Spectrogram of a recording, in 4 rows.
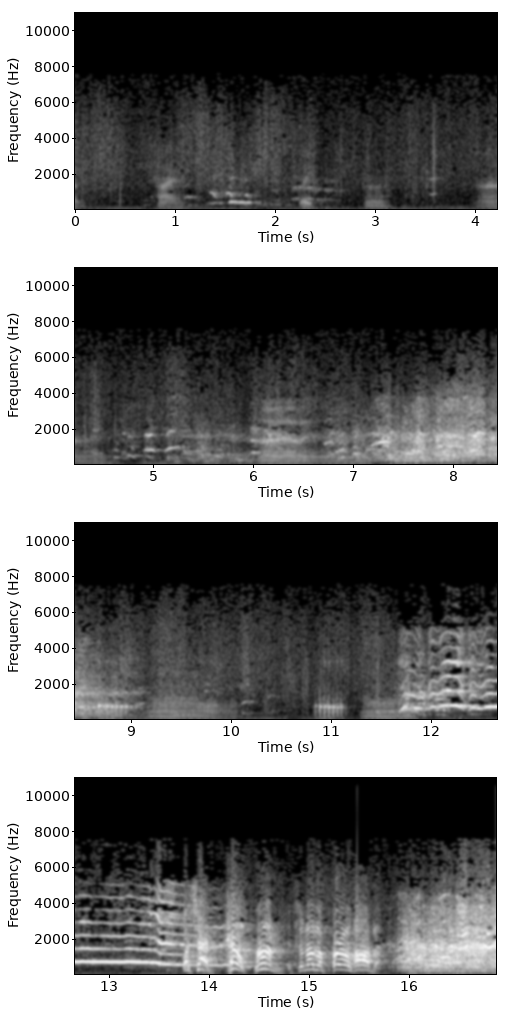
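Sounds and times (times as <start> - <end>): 
speech: 0.8 - 3.4, 4.0 - 8.8, 13.8 - 16.8
laughter: 1.0 - 3.1, 4.4 - 10.3, 11.6 - 16.8
chicken crowing: 11.7 - 14.3.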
